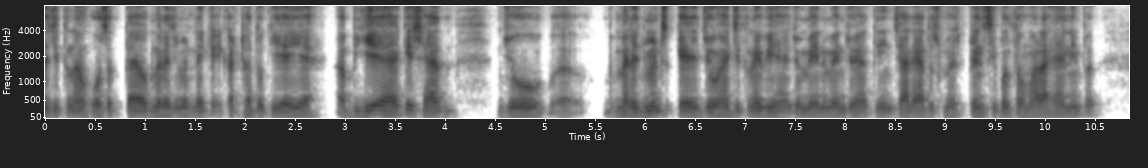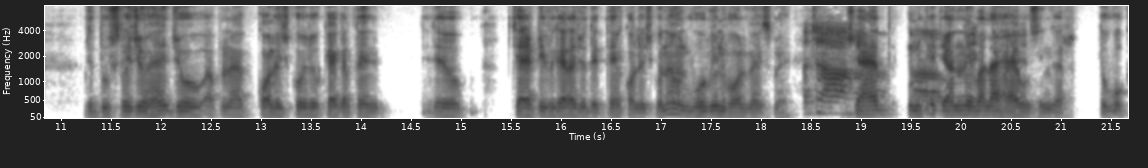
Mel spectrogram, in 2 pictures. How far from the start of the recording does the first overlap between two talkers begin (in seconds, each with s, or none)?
18.9 s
